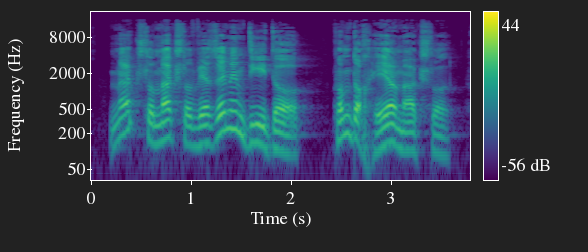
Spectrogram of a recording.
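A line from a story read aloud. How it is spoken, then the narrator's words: Old woman calling. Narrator (German): ruft die Alte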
